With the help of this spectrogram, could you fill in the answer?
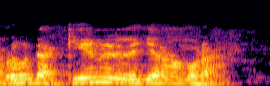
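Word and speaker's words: Morin: La pregunta, ¿quién le leyeron a Morán? Morán, que se pronuncia. Sí, en francés, sí. Él dice muchas veces, él hace que le diga Morín. Pero él queda Morán.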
